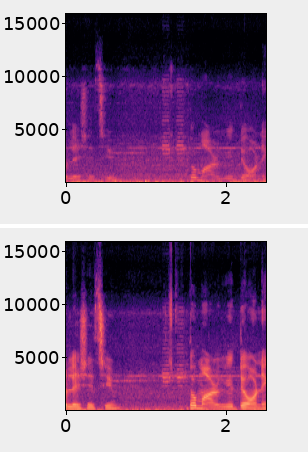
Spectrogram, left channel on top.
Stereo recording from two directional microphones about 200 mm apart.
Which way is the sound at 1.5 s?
40° right (ahead or behind).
